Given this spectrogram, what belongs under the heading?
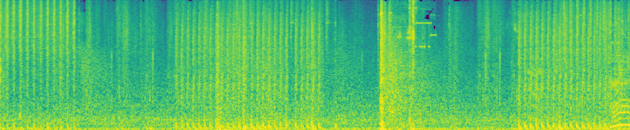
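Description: Rapid gunfire in the first-person shooter Contract Wars, with sustained automatic bursts crackling continuously and one sharp louder shot standing out midway, dense and close throughout.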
